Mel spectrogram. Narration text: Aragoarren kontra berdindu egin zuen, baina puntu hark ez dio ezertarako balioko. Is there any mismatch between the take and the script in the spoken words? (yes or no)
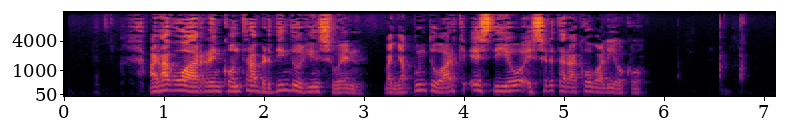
no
